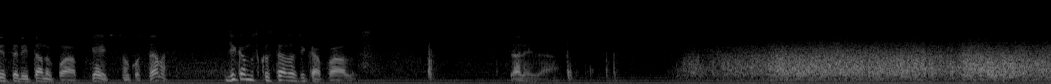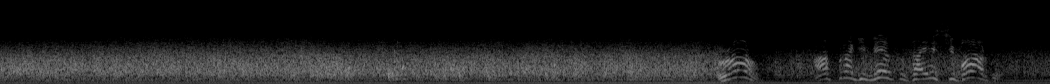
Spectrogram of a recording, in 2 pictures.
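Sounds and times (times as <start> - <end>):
boat engine and water rushing: 6.8 - 21.0.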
